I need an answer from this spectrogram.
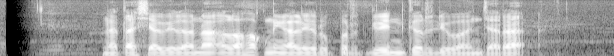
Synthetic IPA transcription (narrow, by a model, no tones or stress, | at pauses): nat̪asiawilɔnalɔɦɔk̚niŋaliɾupərt̪̚ɡuinkɨrdiwaɲt͡ʃaɾa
